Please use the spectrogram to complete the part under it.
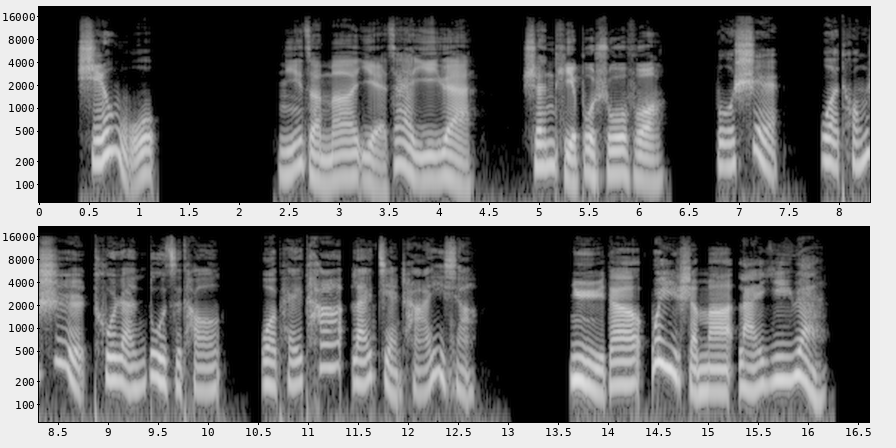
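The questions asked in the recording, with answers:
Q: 女的为什么来医院?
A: 陪同事来检查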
